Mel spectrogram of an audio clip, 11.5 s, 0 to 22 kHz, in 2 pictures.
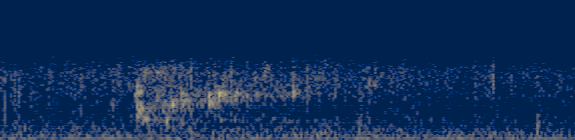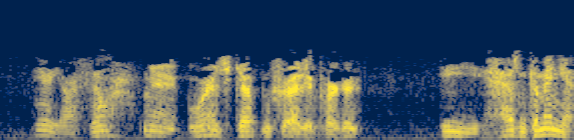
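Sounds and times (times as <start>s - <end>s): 
steady hiss: 0.0s - 11.4s
water poured into a glass as a drink: 1.3s - 3.6s
speech: 6.1s - 9.4s, 10.1s - 11.4s.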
